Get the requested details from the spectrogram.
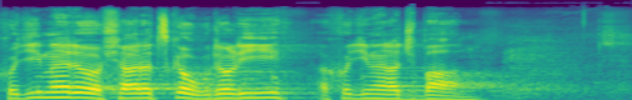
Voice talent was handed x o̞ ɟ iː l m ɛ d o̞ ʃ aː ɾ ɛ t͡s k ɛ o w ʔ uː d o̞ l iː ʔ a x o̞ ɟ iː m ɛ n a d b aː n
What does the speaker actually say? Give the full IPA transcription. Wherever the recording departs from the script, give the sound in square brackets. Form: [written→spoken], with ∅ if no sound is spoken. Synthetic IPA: x o̞ ɟ iː [l→∅] m ɛ d o̞ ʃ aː ɾ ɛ t͡s k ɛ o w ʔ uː d o̞ l iː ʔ a x o̞ ɟ iː m ɛ n a [d→d͡ʒ] b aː n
